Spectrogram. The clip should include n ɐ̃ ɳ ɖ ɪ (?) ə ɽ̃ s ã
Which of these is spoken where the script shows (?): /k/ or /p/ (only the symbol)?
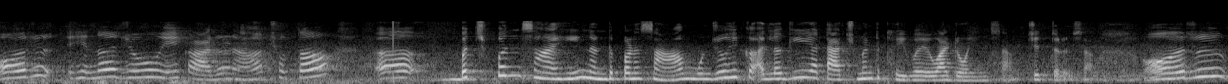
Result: p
